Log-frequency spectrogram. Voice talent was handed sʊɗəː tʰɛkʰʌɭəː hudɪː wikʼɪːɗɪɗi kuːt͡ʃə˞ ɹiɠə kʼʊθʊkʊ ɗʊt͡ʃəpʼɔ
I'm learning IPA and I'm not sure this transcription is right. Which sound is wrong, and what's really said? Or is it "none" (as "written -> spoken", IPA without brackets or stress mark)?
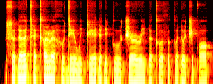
none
